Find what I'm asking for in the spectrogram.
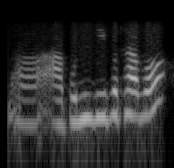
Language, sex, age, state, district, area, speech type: Assamese, female, 30-45, Assam, Jorhat, urban, conversation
